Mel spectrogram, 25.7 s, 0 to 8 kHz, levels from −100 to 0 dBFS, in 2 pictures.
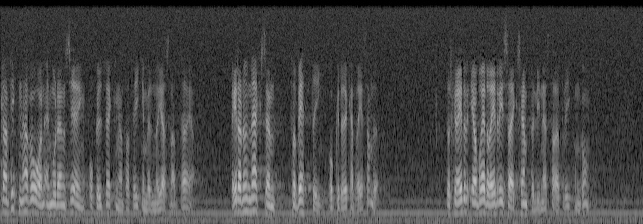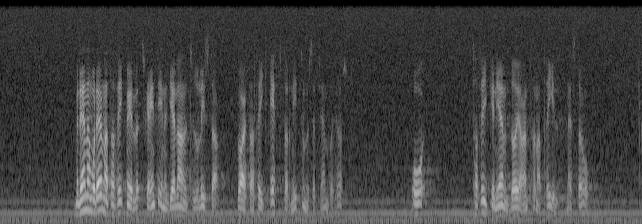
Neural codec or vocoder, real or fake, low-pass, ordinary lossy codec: none; real; 7.2 kHz; none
